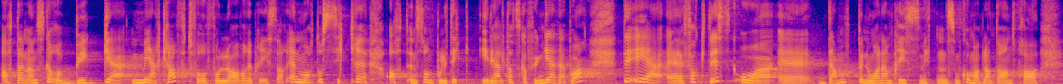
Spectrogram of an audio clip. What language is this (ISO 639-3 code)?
nor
